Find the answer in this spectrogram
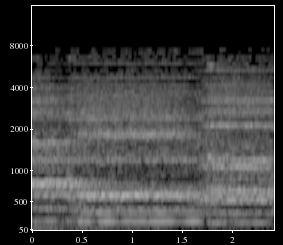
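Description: Choral music: a choir singing long held chords, the chord shifting near the end.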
